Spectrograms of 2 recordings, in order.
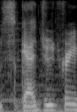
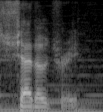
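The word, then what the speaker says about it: Scadutree: shocked my world today you know how we've all been calling them SCU tree fragments apparently that's just pronounced Shadow tree it's just an Old English way of spelling Shadow this is the most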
